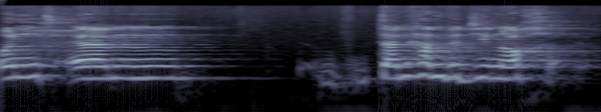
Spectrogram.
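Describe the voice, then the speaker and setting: A woman speaks with a high pitch. There is noticeable background noise in the recording. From Palatinate, Germany (Ludwigshafen). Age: 40s. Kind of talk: casual interview.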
